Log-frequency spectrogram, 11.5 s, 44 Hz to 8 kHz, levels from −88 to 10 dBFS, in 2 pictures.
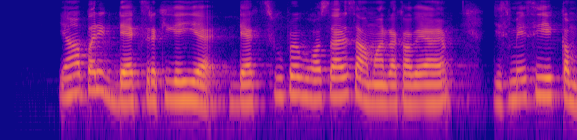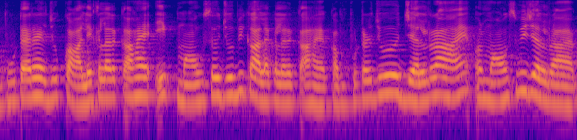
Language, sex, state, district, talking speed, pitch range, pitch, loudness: Hindi, female, Uttar Pradesh, Jalaun, 260 wpm, 175-225 Hz, 195 Hz, -22 LUFS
